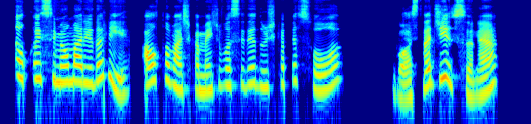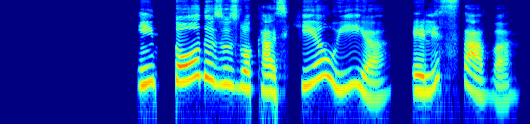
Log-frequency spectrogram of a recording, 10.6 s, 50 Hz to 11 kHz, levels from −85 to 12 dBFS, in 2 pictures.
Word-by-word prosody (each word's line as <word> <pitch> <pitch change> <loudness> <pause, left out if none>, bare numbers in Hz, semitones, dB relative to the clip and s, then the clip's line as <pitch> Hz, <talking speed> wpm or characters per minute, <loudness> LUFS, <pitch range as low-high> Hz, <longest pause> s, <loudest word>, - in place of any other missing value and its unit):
Então 385 -2 +3
conheci 360 -2 -2
meu 310 0 +2
marido, 315 -1 +2
ali, 355 - -2
automaticamente 230 - 0
você 275 0 -5
deduz 265 -4 -7
que - - -11
a 290 - -8
pessoa 285 -2 -5 0.5
gosta 165 - 0
disso, 305 - +1
né? 195 - +1 1.7
E 275 - +1
em 315 - -6 0.2
todos 340 0 +6
os 285 -2 -1
locais 230 -6 +1
que 275 +2 -3
eu 375 -4 +1
ia 215 - -3 0.2
ele 210 +1 +2
estava. 170 - 0
275 Hz, 135 wpm, -23 LUFS, 210-325 Hz, 1.7 s, todos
